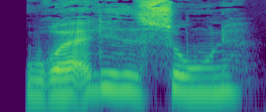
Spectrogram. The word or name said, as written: urørlighedszone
